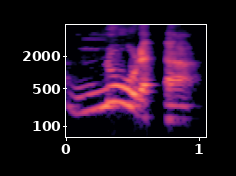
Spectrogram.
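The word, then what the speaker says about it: נור: evita del término fuego en arameo se pronuncia nur de dónde viene el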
